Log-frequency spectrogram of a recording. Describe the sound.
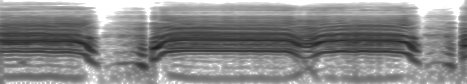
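A voice imitates a woman in a wheelchair who throws herself onto the floor screaming in pain: two long, loud, wavering wails broken by a brief gasping pause, strained, with no other talking.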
